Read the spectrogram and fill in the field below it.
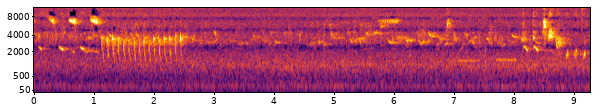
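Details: Common nightingale, a bird of dense undergrowth with loud, very melodious, long song, recorded 30 April 2021: a fast rattling series of about fifteen evenly repeated strokes, then softer twittering and scattered high notes over faint background noise.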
